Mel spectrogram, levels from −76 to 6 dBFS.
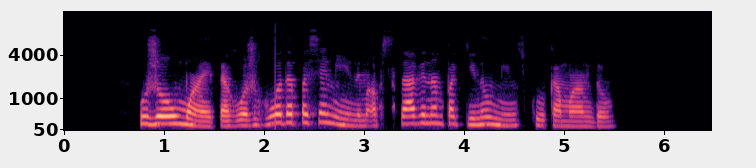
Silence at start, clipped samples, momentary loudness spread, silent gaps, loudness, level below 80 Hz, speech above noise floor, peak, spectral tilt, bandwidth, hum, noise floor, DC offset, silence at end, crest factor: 0.75 s; under 0.1%; 15 LU; none; -17 LUFS; -62 dBFS; 68 dB; -2 dBFS; -8 dB/octave; 7.4 kHz; none; -85 dBFS; under 0.1%; 1 s; 16 dB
